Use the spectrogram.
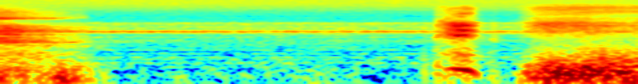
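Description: A single quick, sharp sneeze bursts out after a quiet stretch, followed by a rush of breathy noise. No one speaks.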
